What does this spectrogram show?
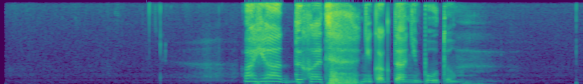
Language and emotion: Russian, sad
